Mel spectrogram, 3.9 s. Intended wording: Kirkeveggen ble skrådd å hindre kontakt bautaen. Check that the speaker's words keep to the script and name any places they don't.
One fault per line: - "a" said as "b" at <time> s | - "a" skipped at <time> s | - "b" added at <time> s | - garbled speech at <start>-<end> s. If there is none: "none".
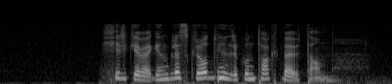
none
